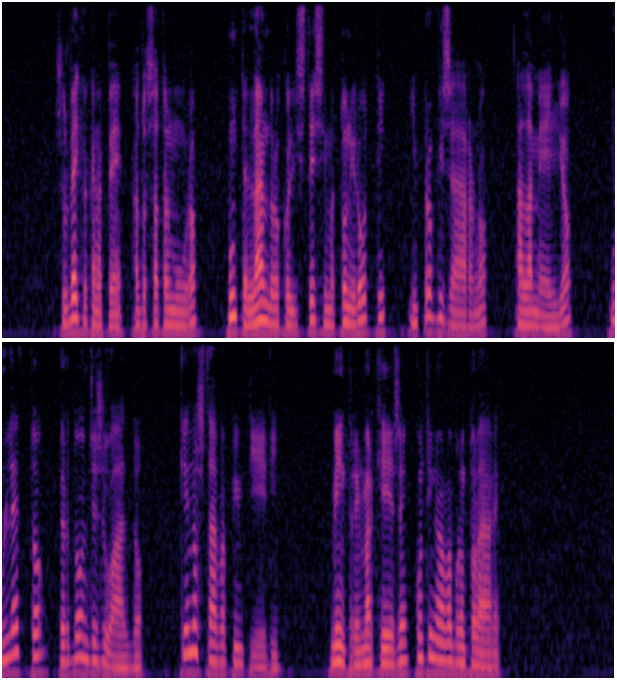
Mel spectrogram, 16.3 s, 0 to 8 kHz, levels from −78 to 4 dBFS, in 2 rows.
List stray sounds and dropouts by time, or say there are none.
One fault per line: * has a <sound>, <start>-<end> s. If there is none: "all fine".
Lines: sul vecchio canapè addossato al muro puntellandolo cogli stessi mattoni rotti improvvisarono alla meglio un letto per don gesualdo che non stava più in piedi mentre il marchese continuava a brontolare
all fine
